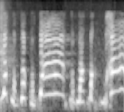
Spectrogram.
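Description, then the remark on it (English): A chicken sound effect button is pressed: a quick run of short clucks, then a long drawn-out squawk, a few more clucks, and a final rising squawk, loud with no talking. “you get the chicken.”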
